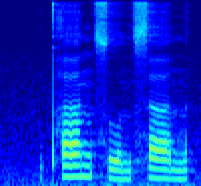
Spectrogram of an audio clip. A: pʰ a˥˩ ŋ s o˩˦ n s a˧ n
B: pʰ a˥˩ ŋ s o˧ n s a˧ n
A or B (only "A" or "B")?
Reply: A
